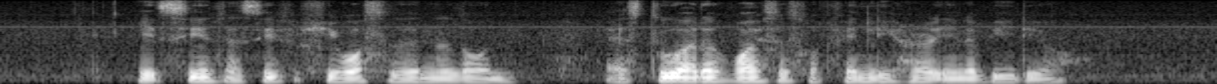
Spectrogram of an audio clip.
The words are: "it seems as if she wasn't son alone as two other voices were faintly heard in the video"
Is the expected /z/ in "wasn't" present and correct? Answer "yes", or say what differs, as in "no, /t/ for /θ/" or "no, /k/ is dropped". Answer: no, /s/ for /z/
